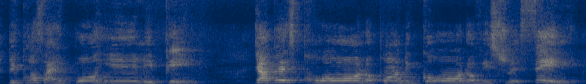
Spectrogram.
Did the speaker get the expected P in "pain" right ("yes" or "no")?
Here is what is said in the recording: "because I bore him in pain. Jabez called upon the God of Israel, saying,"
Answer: yes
